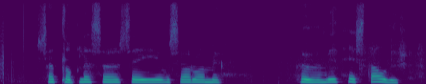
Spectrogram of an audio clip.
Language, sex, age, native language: Icelandic, female, 18-19, Icelandic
